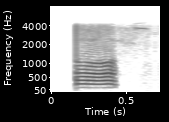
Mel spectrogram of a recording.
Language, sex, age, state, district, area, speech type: Manipuri, male, 45-60, Manipur, Kangpokpi, urban, conversation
